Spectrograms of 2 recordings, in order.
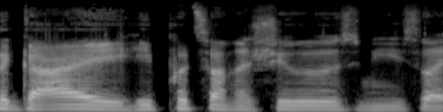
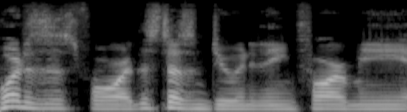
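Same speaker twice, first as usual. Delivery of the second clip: ordinary talk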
